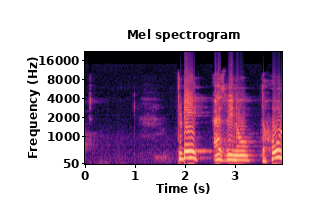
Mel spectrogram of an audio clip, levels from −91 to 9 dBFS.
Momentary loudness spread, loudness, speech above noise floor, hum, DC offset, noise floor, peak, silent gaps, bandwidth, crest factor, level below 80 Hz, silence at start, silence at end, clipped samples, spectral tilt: 14 LU; -8 LUFS; 46 dB; none; under 0.1%; -52 dBFS; 0 dBFS; none; 16 kHz; 10 dB; -44 dBFS; 0.1 s; 0 s; 5%; -5.5 dB/octave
